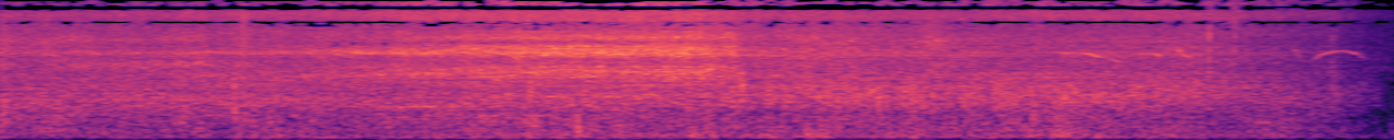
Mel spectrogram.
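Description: Wind buffeting the microphone over a steady rushing noise, with uneven low rumbles, fading out near the end.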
